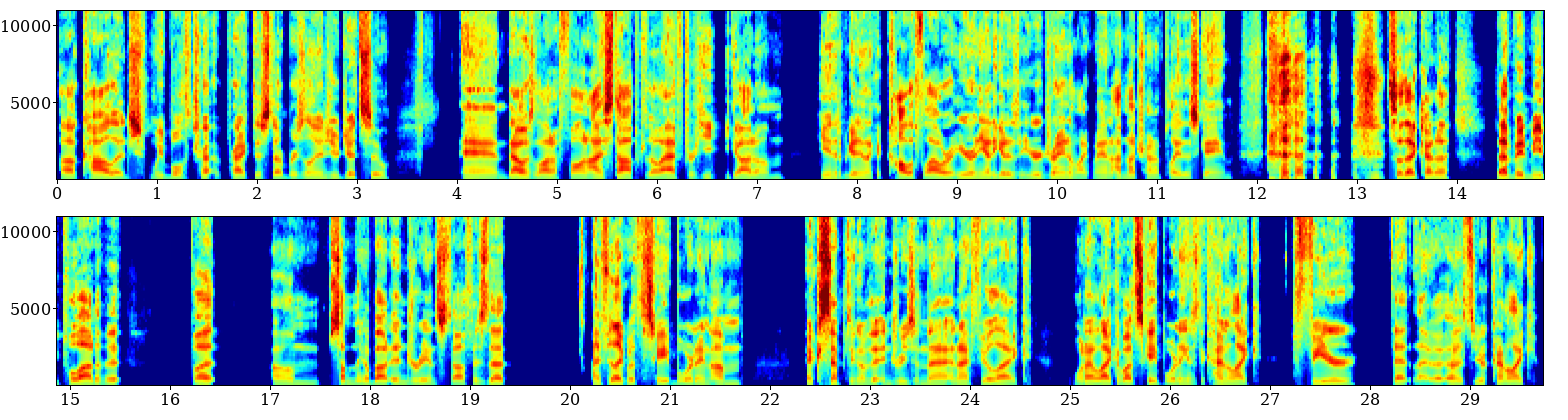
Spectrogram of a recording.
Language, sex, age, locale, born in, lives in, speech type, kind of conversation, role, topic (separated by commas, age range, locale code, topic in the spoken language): English, male, 20-24, en-US, United States, United States, conversation, unstructured, none, What new skill, hobby, or interest are you exploring purely for your own joy right now?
